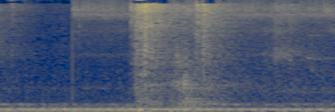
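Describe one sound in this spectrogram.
A door opens with a click.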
